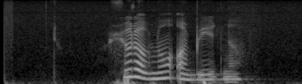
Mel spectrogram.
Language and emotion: Russian, sad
